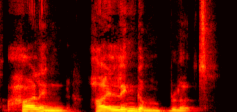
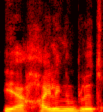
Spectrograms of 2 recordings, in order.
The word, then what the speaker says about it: Heiligenblut: You're going to tell me all about Heiligenblut. – Yeah, I think, Heiligenblut or Heiligenblut. I think you pronounced it pretty spot on there.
